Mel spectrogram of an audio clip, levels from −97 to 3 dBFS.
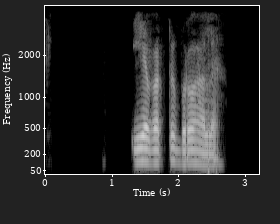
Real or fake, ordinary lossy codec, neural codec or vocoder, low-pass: real; MP3, 24 kbps; none; 3.6 kHz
